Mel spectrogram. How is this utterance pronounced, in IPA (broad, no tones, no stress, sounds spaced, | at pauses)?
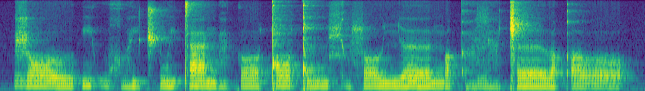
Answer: ʐ ɔ ʊ̯ | j ṳ χʷ a̤ j t͡ʃʼ u j tʼ a ŋ a̤ k ɔː ǃ ɔ ǃ uː ɕ ɔ̤ ɬ ɔː ʊ̯ ɲ ɜː ŋ ɔ qʼ a̤ ɮ a̤ ǁ ɜː ʊ̯ qʼ ɔː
